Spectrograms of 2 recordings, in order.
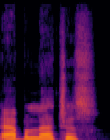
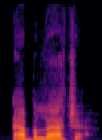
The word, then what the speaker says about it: Appalachia: All right, how do you say it? Appalachas. Appalachia. Appalachia. It's Appalachia.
